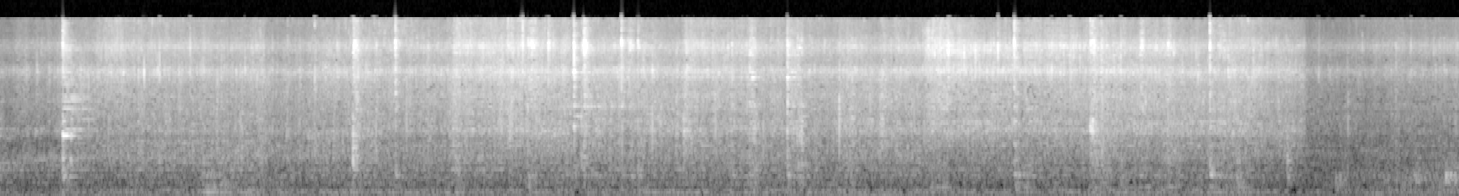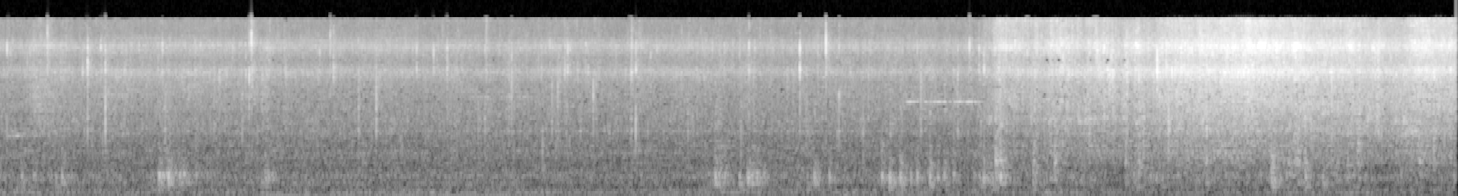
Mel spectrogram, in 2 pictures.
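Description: Cluster beans sizzling as they fry in a steel kadai, with a spatula scraping and clinking against the pan as they are stirred. The sizzle dips briefly about halfway through and grows louder near the end.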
